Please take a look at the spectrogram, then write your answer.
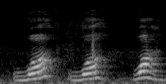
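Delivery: wah like wow, loud; wah sound. Shown as a demonstration. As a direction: call wah, wah. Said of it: "Just say wow".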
